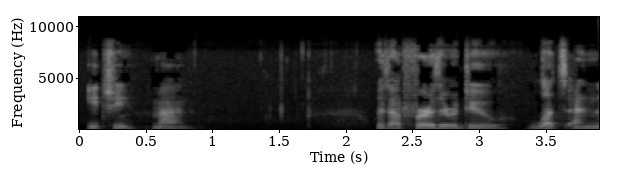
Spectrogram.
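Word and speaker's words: 一万: rule the 10k rule if the number is merely ten thousand it must be pronounced with itchy before man example ten thousand equals Ichi man without further ado let's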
